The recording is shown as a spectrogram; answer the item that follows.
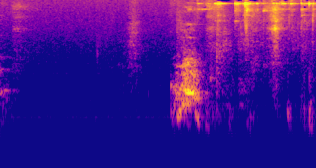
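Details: Female French bulldog playing with two other French bulldogs indoors, guarding her spot and claiming territory; quiet room, then a sudden short, rough bark around mid-clip followed by softer scuffling and snuffling sounds.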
